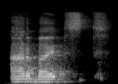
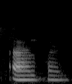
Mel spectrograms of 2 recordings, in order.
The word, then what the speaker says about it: arbeitest: So we don't say du arbeitst. It is not easy for the language to pronounce it.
